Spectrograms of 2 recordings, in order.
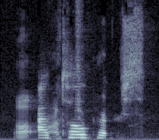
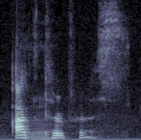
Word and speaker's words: octopus: did i say october october octopus octopus oh octopus yes so a few words that we need to fix the pronunciation on a little bit um octopus how many syllables three now remember and this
